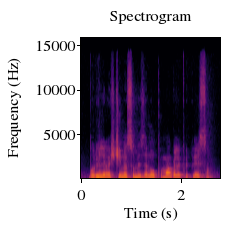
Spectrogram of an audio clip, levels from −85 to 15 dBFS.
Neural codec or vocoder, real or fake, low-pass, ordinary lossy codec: codec, 44.1 kHz, 2.6 kbps, DAC; fake; 14.4 kHz; none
